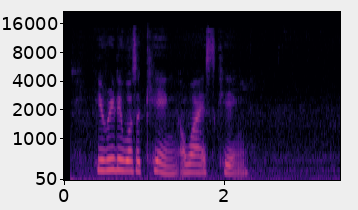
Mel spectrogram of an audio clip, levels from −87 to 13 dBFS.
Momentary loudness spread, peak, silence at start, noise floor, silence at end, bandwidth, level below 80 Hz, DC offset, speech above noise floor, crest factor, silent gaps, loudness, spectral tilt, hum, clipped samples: 9 LU; -22 dBFS; 0.1 s; -63 dBFS; 1.15 s; 16 kHz; -66 dBFS; under 0.1%; 28 dB; 16 dB; none; -36 LUFS; -5.5 dB/octave; none; under 0.1%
